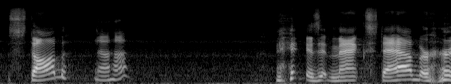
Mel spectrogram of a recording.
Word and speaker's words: Staub: Is it Max Stab or is it Max Staub? S-T-A-U-B. A-U-B, Staub.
